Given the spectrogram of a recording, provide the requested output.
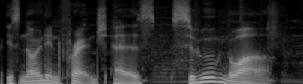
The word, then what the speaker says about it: sureau noir: Black Elder is known in French as Suum Noir. It's pronounced sur u r e a u noir n o i r.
